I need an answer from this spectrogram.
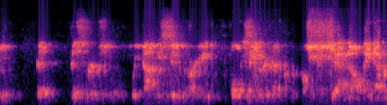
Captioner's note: away from the mic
